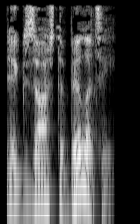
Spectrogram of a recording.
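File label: "exhaustibility", British English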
